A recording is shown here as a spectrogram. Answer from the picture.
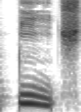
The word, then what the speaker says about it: beach: 大家特别注意一下这个 beach 的发音哦，有些人那个 e 发的太短，就变成好像是一个英文里面不好的字，所以呢，一定要注意一下这个 e 的长音要很用力的，然后两颊呢有一点点紧绷。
